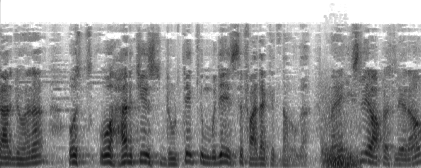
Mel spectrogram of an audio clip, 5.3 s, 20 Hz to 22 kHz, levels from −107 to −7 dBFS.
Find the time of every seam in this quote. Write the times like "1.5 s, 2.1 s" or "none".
3.9 s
